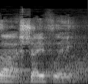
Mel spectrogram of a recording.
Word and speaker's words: Scheifele: So, pronounce my last name? It's Scheifele.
